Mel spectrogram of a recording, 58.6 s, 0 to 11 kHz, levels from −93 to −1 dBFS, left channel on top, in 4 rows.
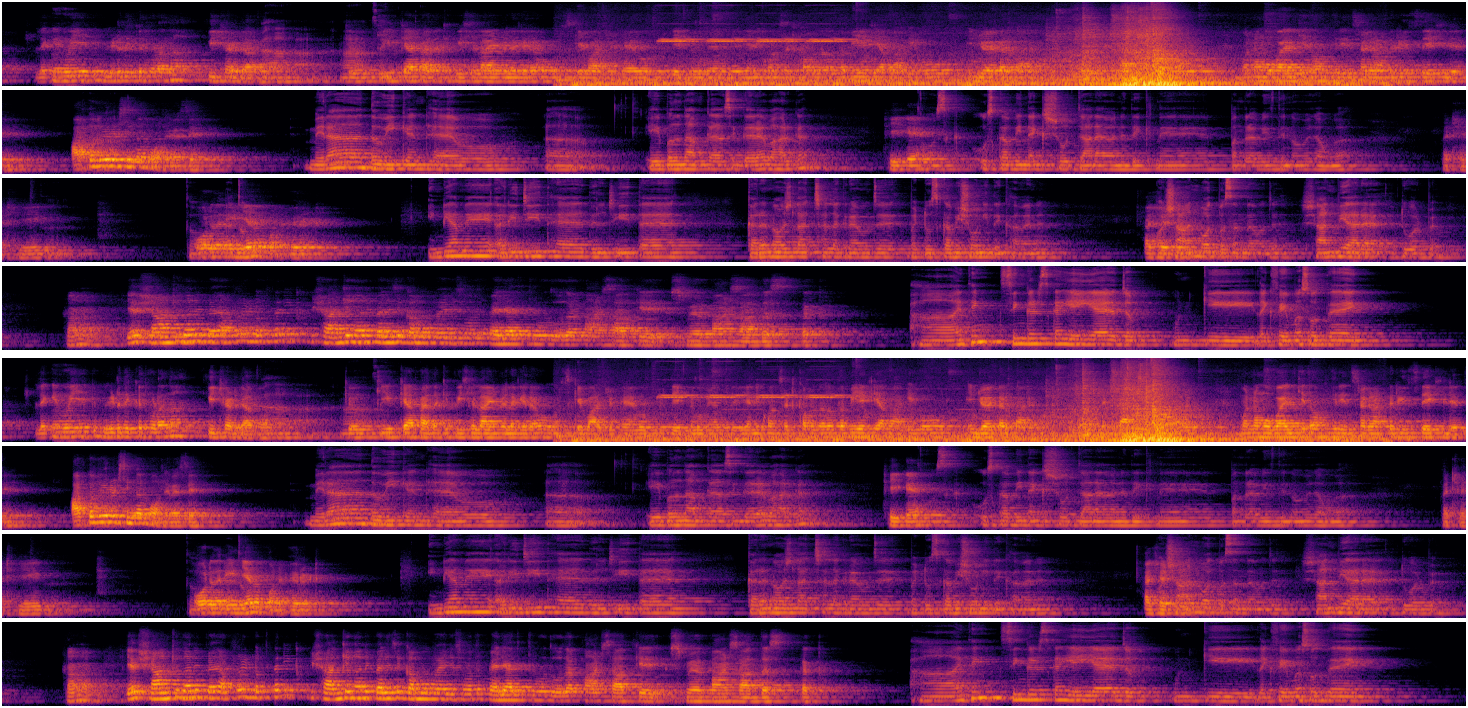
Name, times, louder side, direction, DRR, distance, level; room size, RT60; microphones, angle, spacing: voice 1, 0.3-2.7 3.4-10.4 10.8-12.0 12.4-14.8 15.3-16.6 23.5-23.9 29.1-29.7 31.2-32.4 40.7-41.2 44.6-44.8 45.2-52.0, right 2 dB, 60° right, 3 dB, 0.6 m, -25 dB
voice 2, 2.6-4.3 11.1-11.5 12.7-13.0 15.5-15.8 17.7-19.7 20.1-20.5 21.1-22.7 23.8-24.1 24.4-28.1 29.7-30.0 31.1-31.8 33.5-36.0 36.7-39.8 40.8-43.7 53.0-55.3 55.6-57.5, left 1 dB, 20° left, 4 dB, 0.6 m, -32 dB
Train, 5.5-13.9, equal, 20° right, 1.0 m, -23 dB
10.5 x 4.6 x 3.4 m, 1.4 s
head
